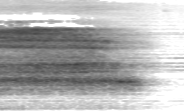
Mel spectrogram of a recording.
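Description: A long, steady exhale of breath during a beginner yoga session, close and fairly loud, holding evenly for nearly two seconds before fading out, with no talking over it.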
